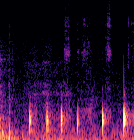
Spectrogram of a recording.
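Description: Marker writing on a whiteboard: a string of short, faint strokes as the letters are formed.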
